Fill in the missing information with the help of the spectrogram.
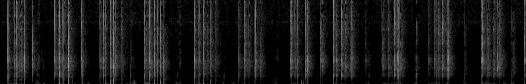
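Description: Long pink acrylic nails tap and scratch a palm-sized hollow pink plastic ball with a seam, held close beside the microphone. Quick bursts of sharp, dry clicks and scratchy rasps come roughly once a second in an uneven rhythm, with bright crackly highs over a low hollow knock. Each tap stops dead with no ring, separated by short silences.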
